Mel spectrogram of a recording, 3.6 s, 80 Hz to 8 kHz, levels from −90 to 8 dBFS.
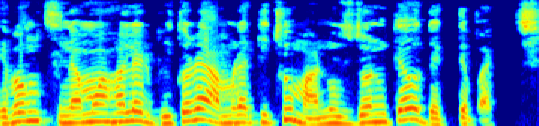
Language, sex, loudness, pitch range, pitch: Bengali, male, -14 LUFS, 160-210 Hz, 180 Hz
